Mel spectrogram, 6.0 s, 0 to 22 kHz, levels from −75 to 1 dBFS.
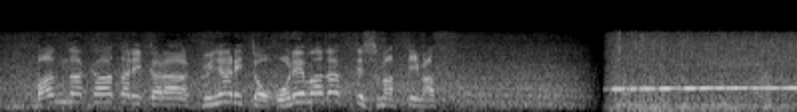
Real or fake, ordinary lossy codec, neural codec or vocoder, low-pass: real; none; none; none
